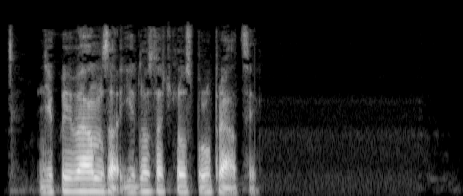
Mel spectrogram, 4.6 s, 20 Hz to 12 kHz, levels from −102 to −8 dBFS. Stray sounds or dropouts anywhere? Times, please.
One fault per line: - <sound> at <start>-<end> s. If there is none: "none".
none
